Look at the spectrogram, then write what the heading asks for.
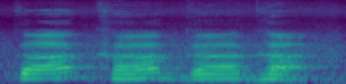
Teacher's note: तो ये सभी कंठ से बोले जाते हैं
